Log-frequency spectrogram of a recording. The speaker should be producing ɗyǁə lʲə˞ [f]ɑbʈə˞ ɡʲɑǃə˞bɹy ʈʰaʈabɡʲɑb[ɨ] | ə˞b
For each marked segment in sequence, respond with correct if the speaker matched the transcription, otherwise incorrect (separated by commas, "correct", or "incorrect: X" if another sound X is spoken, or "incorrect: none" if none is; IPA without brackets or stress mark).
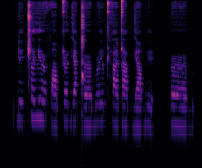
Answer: correct, incorrect: y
